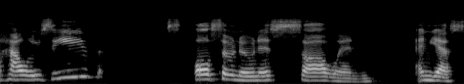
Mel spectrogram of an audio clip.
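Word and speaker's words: Samhain: have Halloween All Hallows Eve also known as sawin and yes it's spelled Sam ha but it is pronounced sa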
